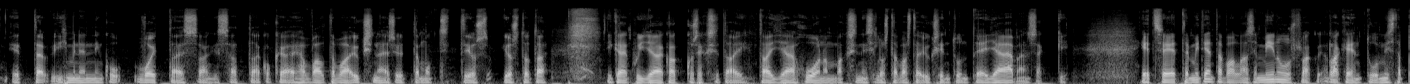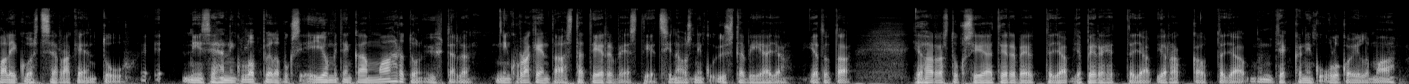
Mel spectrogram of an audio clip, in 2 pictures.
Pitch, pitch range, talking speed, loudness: 95 Hz, 90-105 Hz, 165 wpm, -20 LUFS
